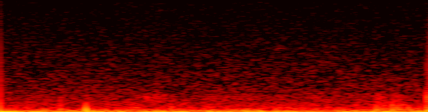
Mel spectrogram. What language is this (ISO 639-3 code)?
rus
